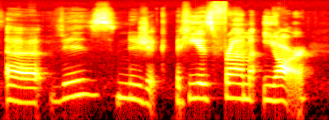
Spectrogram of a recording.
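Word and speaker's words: Višnjić: It's Vizhnich, but he is from ER.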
